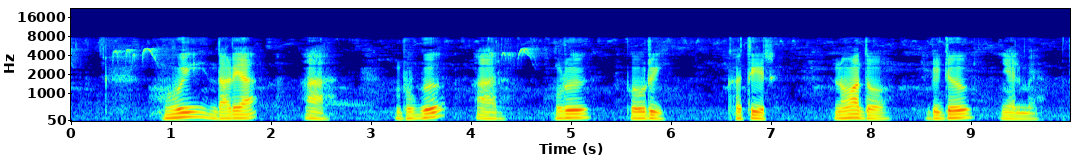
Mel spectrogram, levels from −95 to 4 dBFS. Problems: none marked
